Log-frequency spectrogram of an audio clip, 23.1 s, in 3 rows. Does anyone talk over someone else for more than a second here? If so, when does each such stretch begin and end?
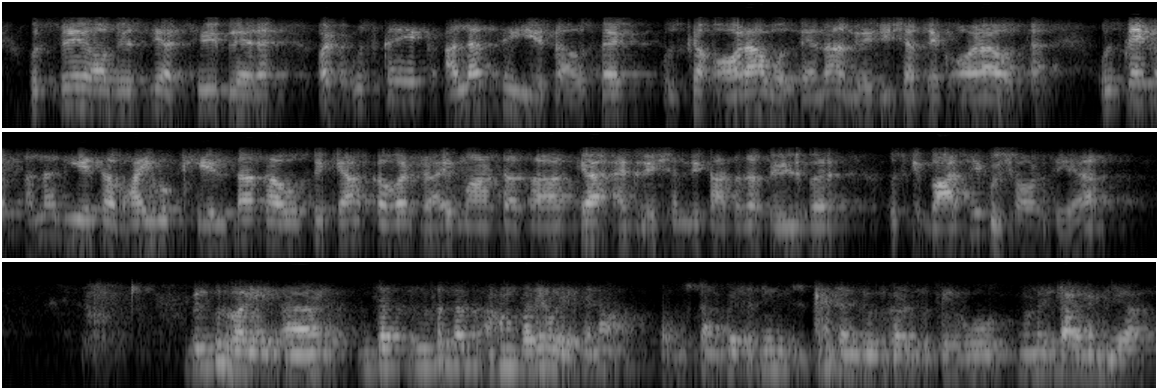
none

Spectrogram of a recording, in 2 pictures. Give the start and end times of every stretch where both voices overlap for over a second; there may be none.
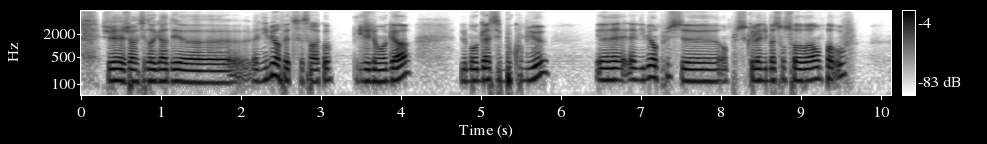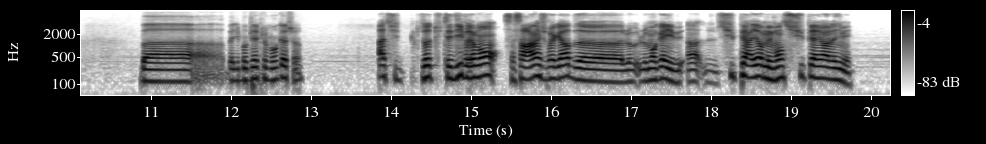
none

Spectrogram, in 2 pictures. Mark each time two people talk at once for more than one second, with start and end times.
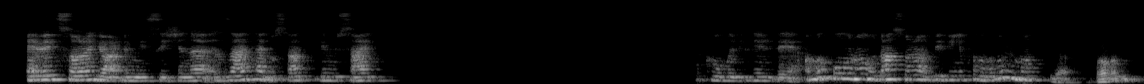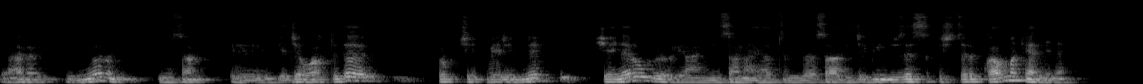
none

